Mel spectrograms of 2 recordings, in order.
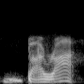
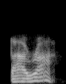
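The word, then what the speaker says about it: Bharat: how to pronounce it it's Barat b h a a t Barat and in fact when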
